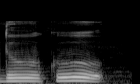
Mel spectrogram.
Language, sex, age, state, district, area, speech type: Telugu, male, 30-45, Andhra Pradesh, Eluru, rural, read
